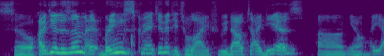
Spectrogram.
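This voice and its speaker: A man with a non-native accent. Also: very clean recording, silent background. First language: not English. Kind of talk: casual discussion. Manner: halting, many fillers.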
